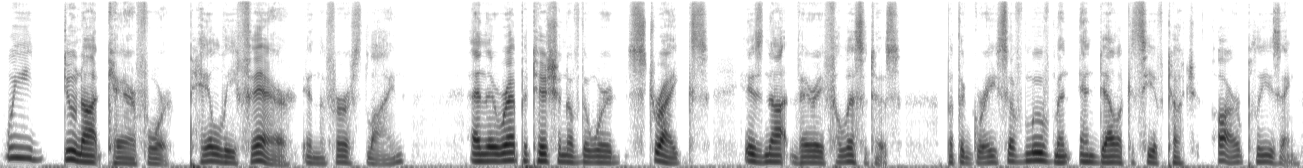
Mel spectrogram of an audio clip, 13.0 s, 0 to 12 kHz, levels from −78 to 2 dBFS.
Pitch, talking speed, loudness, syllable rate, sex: 120 Hz, 150 wpm, -18 LUFS, 4.6 syllables/s, male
